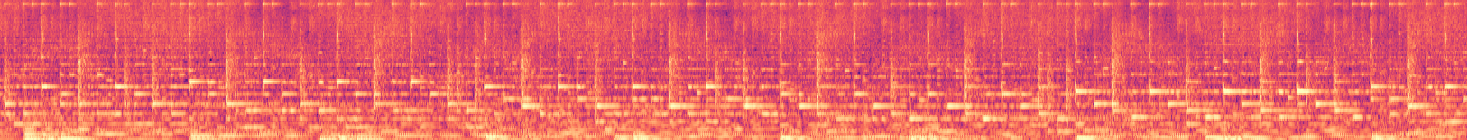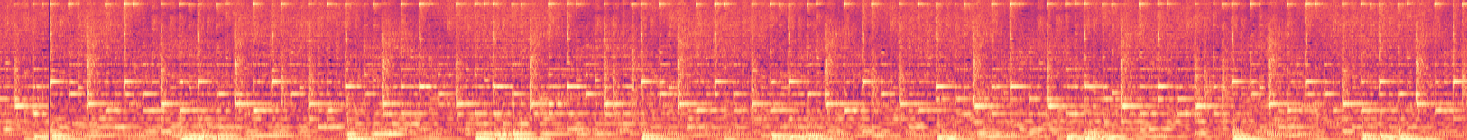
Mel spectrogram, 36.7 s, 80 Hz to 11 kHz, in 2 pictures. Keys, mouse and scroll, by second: 0.1 middle click, 0.9 shift+click, 1.3 middle click, 2.4 shift+click, 2.6-3.4 scroll down 1, 3.6 alt+e, 4.2 click, 10.0 click, 10.8-11.2 scroll down 1, 15.8 s, 16.4 click, 16.9 e, 18.0 click, 18.4 ctrl+z, 19.9 alt+e, 20.4 click, 24.6 click, 25.4 g, 25.8 z, 27.7 click, 28.4 scroll down 1, 28.7-29.5 scroll up 1, 29.5-33.2 middle drag, 33.2-33.5 scroll up 1, 33.5-35.5 middle drag, 35.5-36.6 middle drag.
